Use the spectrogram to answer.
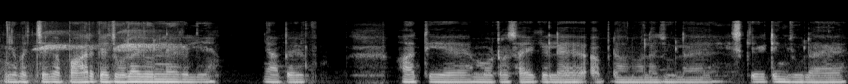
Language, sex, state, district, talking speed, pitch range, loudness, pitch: Hindi, male, Haryana, Jhajjar, 160 wpm, 110-115 Hz, -18 LUFS, 110 Hz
